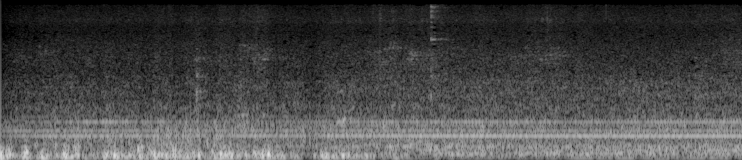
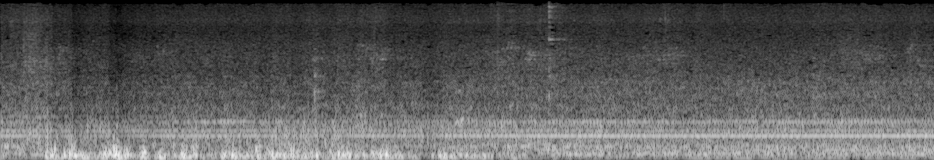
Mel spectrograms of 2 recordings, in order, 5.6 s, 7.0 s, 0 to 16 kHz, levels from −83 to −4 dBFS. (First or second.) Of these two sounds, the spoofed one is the second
